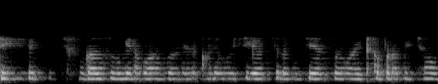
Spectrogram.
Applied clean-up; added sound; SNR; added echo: neural mask model DeepFilterNet 3.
